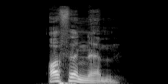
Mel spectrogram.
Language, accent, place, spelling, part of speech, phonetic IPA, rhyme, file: German, Germany, Berlin, offenem, adjective, [ˈɔfənəm], -ɔfənəm, De-offenem.ogg
- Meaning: strong dative masculine/neuter singular of offen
